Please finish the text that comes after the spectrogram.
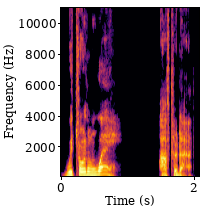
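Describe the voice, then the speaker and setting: A man's voice: high voice, huge pitch swings, normal speed, dry recording, clean studio sound. Hesitant man explaining data projects. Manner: hesitant, many restarts and fillers. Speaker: data consultant. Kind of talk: casual business conversation.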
